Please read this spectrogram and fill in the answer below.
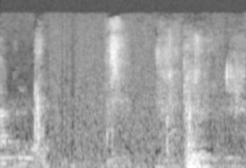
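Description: Faint, indistinct voices with a few short noises, and a dull thump just before the end.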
